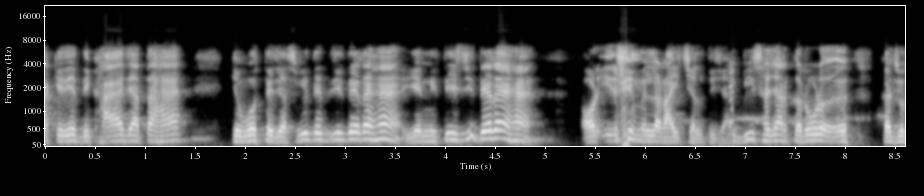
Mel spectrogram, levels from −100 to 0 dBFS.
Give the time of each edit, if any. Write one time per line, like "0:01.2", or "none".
0:06.9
